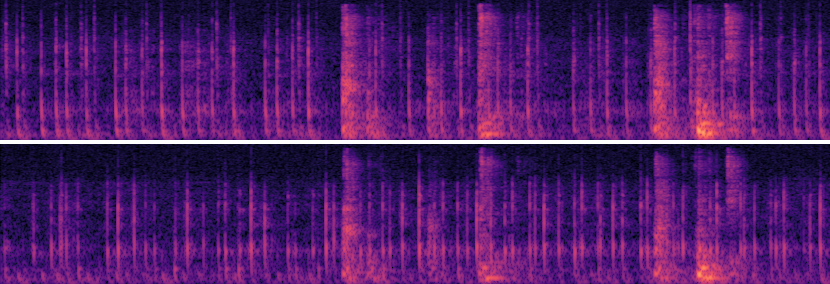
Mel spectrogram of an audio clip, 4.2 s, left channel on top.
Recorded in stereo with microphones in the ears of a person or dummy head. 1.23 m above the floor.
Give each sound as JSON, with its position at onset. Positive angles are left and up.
{"t": 1.7, "sound": "a thud", "side_deg": 60, "distance_m": 4.5}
